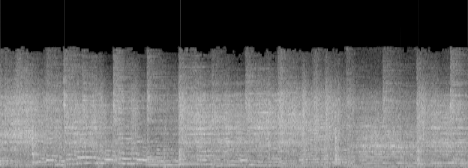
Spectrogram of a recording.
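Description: Live jazz band playing: a saxophone melody over a drum kit with cymbals, electric bass and guitar.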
